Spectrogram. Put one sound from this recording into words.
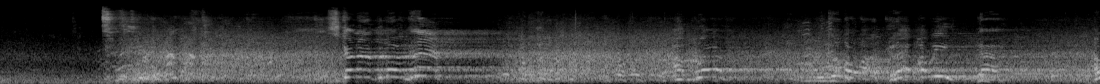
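A band plays with electric guitars and keyboards.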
